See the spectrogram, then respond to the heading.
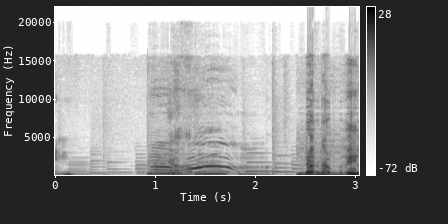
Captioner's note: everyone mutters in agreement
